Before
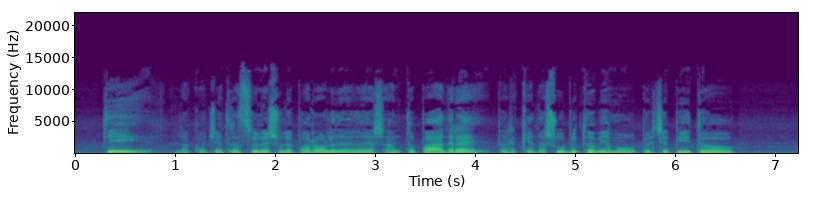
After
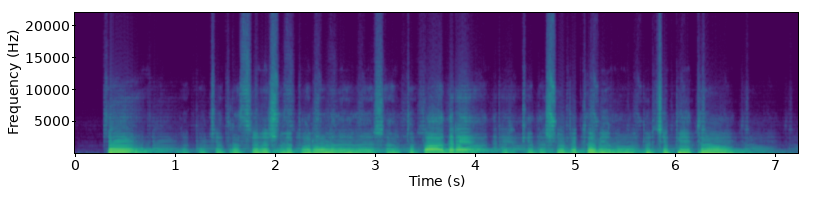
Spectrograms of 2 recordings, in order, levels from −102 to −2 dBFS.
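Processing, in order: comb filter that takes the minimum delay 1.6 ms; two-band feedback delay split 610 Hz, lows 201 ms, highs 436 ms, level -12.5 dB; three bands expanded up and down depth 40%

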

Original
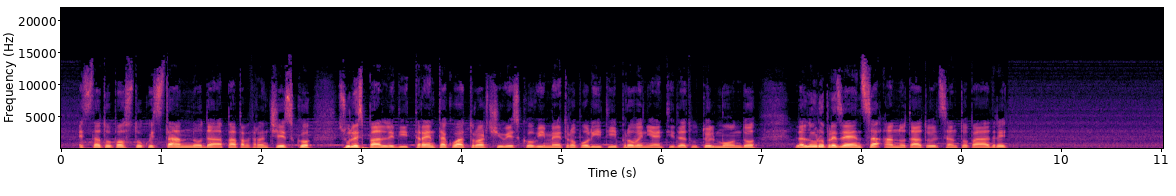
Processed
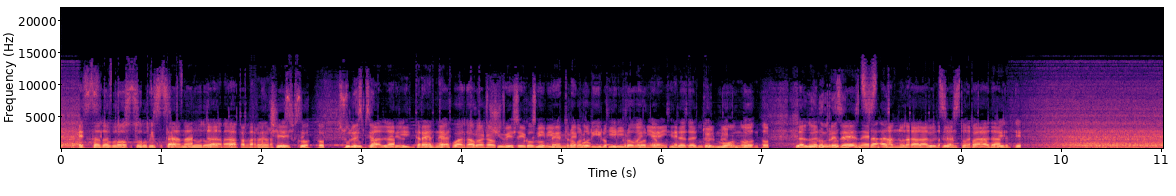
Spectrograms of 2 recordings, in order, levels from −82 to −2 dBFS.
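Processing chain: chunks repeated in reverse 101 ms, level -0.5 dB; three bands compressed up and down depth 100%; trim -2 dB

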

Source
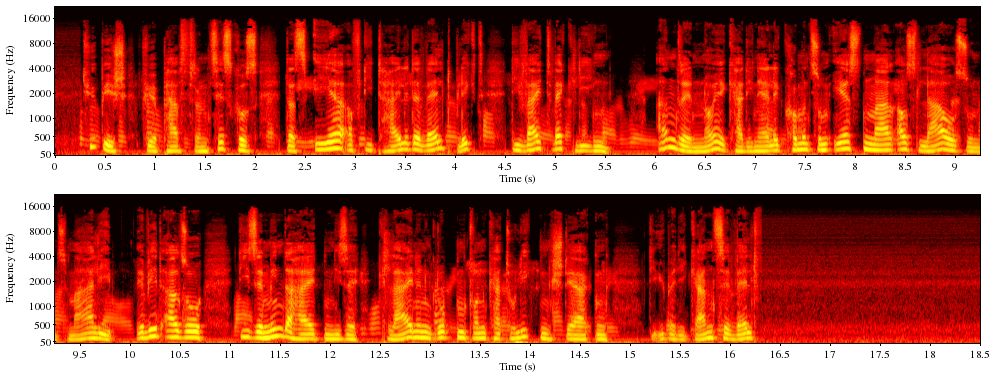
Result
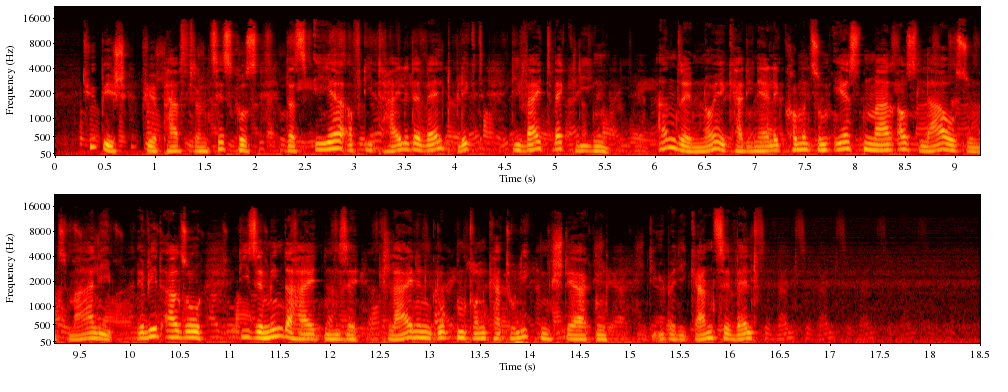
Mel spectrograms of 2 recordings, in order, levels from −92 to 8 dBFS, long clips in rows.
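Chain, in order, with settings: feedback comb 290 Hz, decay 0.21 s, harmonics all, mix 40%; on a send: feedback delay 408 ms, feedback 58%, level -18 dB; on the sum: trim -6.5 dB

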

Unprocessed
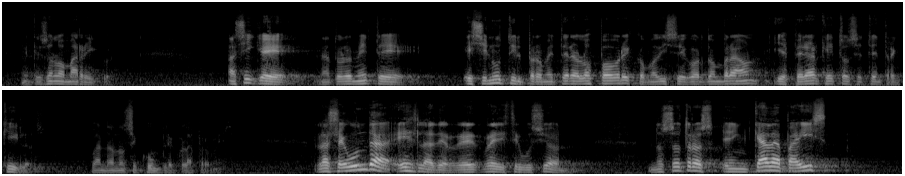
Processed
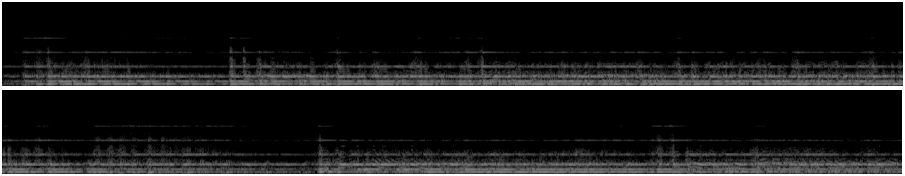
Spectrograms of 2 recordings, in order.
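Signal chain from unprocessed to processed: square wave that keeps the level; treble shelf 2.3 kHz -10.5 dB; Chebyshev shaper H 6 -6 dB, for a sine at -13 dBFS; peaking EQ 500 Hz +10.5 dB 0.28 oct; two-band feedback delay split 510 Hz, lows 392 ms, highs 128 ms, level -3.5 dB; peak limiter -14 dBFS, peak gain reduction 12 dB; hum notches 60/120/180/240 Hz; low-pass that closes with the level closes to 400 Hz, closed at -20.5 dBFS; pitch-class resonator A#, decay 0.54 s; compression, threshold -40 dBFS, peak gain reduction 10 dB; spectrum-flattening compressor 2:1; trim +6.5 dB

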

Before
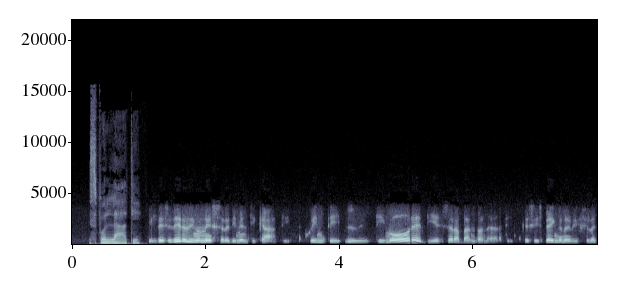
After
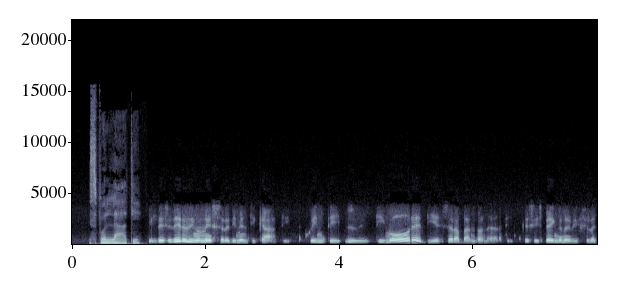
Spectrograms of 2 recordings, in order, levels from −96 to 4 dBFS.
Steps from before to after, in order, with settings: peaking EQ 1.5 kHz -8.5 dB 1.6 oct; trim +2 dB

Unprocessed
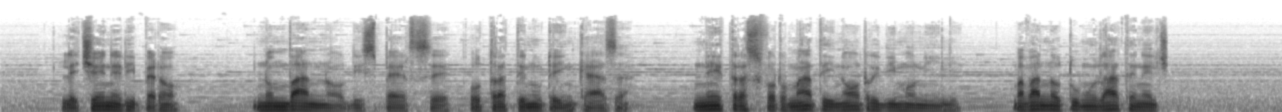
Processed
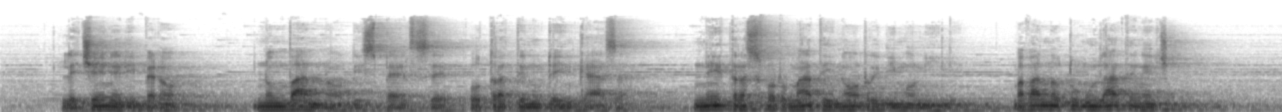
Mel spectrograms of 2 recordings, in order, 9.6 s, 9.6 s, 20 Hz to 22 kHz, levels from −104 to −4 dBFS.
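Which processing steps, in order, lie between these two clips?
simulated room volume 1600 m³, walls mixed, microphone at 0.94 m; trim -5.5 dB

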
